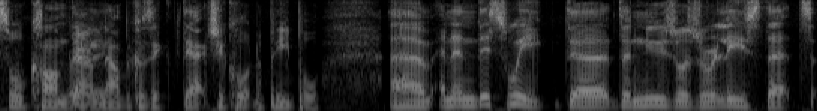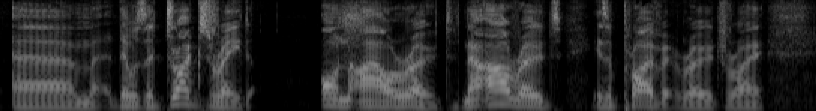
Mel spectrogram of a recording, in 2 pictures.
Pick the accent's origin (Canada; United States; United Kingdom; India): India; I'm Indian.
